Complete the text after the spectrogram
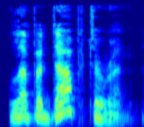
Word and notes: lepidopteron: British English

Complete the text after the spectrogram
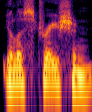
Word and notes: illustration: American English

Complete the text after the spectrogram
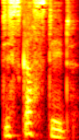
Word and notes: disgusted: British English

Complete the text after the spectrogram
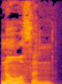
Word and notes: northern: British English

